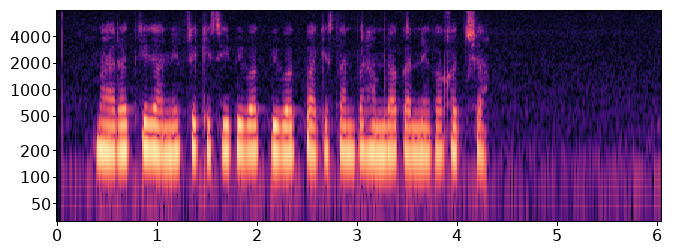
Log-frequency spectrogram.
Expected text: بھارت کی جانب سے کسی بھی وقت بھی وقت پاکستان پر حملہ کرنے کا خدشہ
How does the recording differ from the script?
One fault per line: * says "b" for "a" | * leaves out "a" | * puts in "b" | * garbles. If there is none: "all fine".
all fine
